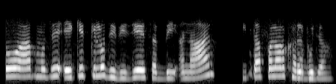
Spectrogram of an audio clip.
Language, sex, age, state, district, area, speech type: Hindi, female, 30-45, Rajasthan, Jaipur, urban, conversation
